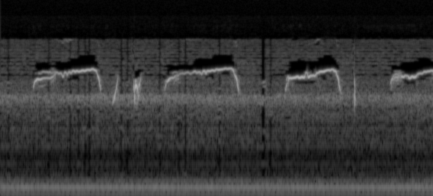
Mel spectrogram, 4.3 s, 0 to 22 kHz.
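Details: Bald eagles at a nest in northeast Florida, filmed by a nest camera on 5 January 2014 at 8:20 am during breakfast; thin, high, whistled arching notes repeated roughly every second, over a steady low electrical hum.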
